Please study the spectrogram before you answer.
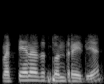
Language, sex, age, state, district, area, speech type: Kannada, male, 18-30, Karnataka, Chitradurga, rural, conversation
